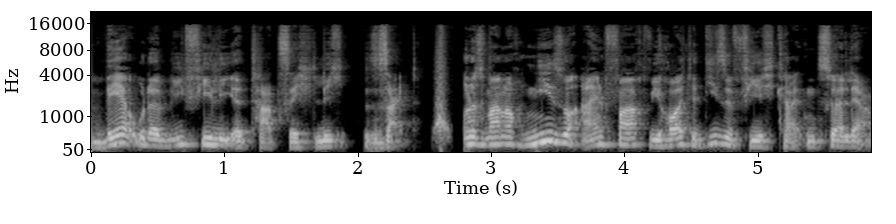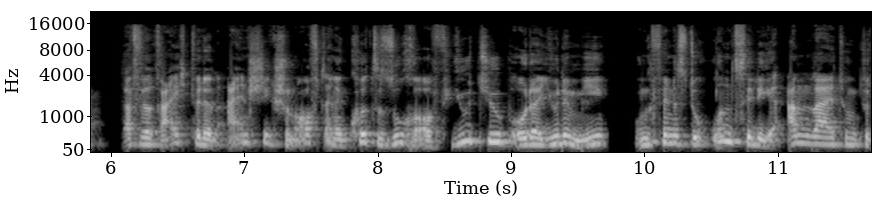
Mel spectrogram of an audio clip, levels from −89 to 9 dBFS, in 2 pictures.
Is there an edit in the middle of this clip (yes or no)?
yes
